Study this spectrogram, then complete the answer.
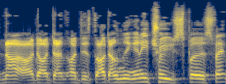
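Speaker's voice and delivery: put-on South African accent, imitated voice. Quoting the Spurs manager's answer to journalists: Ange Postecoglou impression in South African accent. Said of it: "Why is he talking in a South African accent?".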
